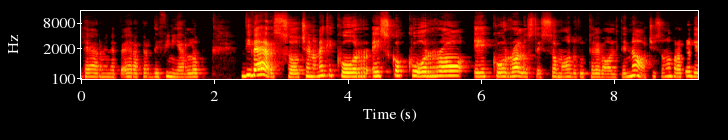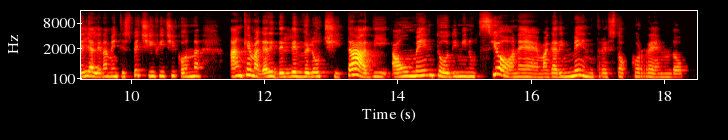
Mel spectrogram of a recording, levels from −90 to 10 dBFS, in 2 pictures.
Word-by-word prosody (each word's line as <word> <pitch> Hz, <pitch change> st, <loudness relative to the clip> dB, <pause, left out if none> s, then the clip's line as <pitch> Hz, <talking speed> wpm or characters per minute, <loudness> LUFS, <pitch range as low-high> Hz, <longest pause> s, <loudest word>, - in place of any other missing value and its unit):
termine, 190 Hz, -2 st, -6 dB
p -, -, -30 dB
era 190 Hz, 0 st, -3 dB
per 195 Hz, -1 st, -10 dB
definirlo, 190 Hz, 0 st, -6 dB, 0.4 s
diverso. 200 Hz, -9 st, +5 dB
Cioè 215 Hz, +4 st, -1 dB
non 205 Hz, +3 st, -1 dB
è 250 Hz, -, +4 dB
che 260 Hz, 0 st, -6 dB
corr 205 Hz, -3 st, +2 dB
esco, 230 Hz, +3 st, 0 dB
corro 245 Hz, +1 st, +4 dB
e 205 Hz, -1 st, -2 dB
corro 210 Hz, +2 st, 0 dB
allo 210 Hz, -4 st, +3 dB
stesso 185 Hz, +1 st, -6 dB
modo 190 Hz, 0 st, -5 dB
tutte 185 Hz, 0 st, -9 dB
le 185 Hz, -, -2 dB
volte. 170 Hz, +1 st, -6 dB
No, 250 Hz, +5 st, +1 dB
ci 205 Hz, -, -10 dB
sono 210 Hz, +2 st, -5 dB
proprio 205 Hz, +2 st, -2 dB
degli 210 Hz, +2 st, -1 dB
allenamenti 210 Hz, 0 st, -1 dB
specifici 230 Hz, 0 st, -4 dB
con 210 Hz, 0 st, -3 dB, 0.6 s
anche 245 Hz, +6 st, +3 dB
magari 220 Hz, -1 st, +2 dB
delle 195 Hz, +3 st, +1 dB
velocità 215 Hz, +6 st, +4 dB
di 205 Hz, -2 st, -7 dB
aumento 240 Hz, +6 st, 0 dB
o 200 Hz, -2 st, +1 dB
diminuzione, 210 Hz, -, -1 dB
magari 190 Hz, +2 st, -3 dB
mentre 205 Hz, -3 st, -2 dB
sto 195 Hz, +1 st, -10 dB
correndo. 185 Hz, -3 st, -8 dB
205 Hz, 135 wpm, -22 LUFS, 190-230 Hz, 0.6 s, diverso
